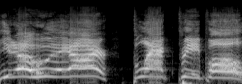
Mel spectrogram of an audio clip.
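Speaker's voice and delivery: shrill, very loud, ranting shout. Mocking a man's words while asking why he is yelling, imitating someone yelling. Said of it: "Why are you yelling?".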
